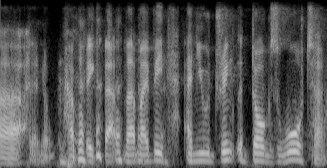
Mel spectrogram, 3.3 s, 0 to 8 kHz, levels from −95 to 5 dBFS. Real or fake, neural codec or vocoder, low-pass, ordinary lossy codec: real; none; 7.2 kHz; Opus, 24 kbps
